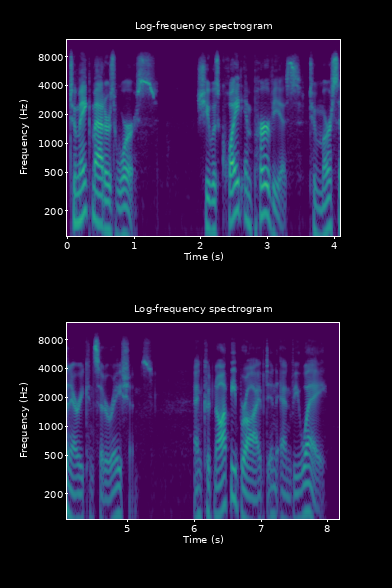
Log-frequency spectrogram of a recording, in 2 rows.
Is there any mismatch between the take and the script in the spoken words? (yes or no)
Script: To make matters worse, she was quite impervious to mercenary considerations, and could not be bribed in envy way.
no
